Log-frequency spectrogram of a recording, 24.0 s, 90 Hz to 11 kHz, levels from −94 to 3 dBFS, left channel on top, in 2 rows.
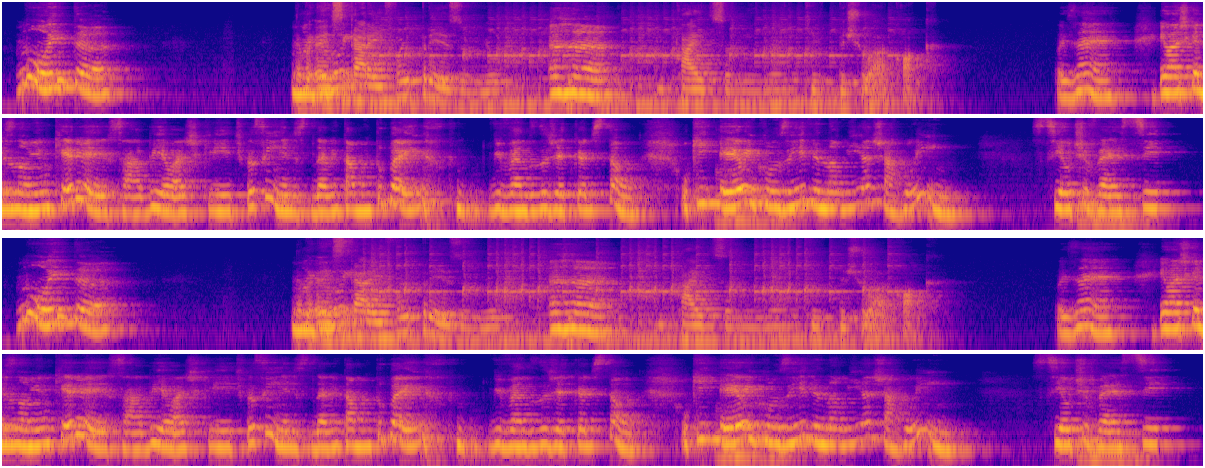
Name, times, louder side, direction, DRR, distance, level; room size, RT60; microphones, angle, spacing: voice 1, 0.1-1.1 2.9-3.5 5.5-6.1 10.6-21.5 22.5-23.6, left 1 dB, 30° left, -2 dB, 1.4 m, -21 dB
voice 2, 2.9-5.1 5.9-6.2 6.5-9.4 19.1-19.8 22.8-23.4, equal, 45° left, 3 dB, 1.8 m, -29 dB
sound 1, 3.6-9.2, equal, 80° right, 2.9 m, -37 dB
19.0 x 6.8 x 8.0 m, 0.74 s
head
